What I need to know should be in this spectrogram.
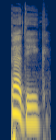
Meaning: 1. and, while, whereas, in turn (expressing addition or mild contrast) 2. although, even though, notwithstanding, nevertheless, nonetheless
- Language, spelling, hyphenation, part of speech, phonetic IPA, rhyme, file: Hungarian, pedig, pe‧dig, conjunction, [ˈpɛdiɡ], -iɡ, Hu-pedig.ogg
